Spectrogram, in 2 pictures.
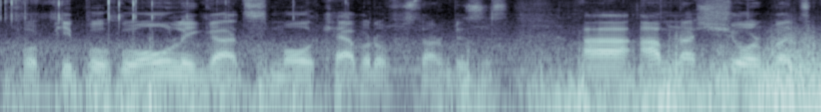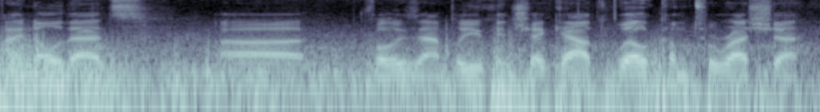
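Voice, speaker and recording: A man's voice: fairly low pitch, a little fast, hardly any pauses, very noisy. A man in his thirties, live-streaming on foot outdoors through an earbud headset mic, chatting to viewers in a rambling way with many restarts, sounding tired. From Latvia and Finland. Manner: rambling, restarts often, talks back to chat. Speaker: live-streaming travel vlogger. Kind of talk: casual live stream chat answering viewers. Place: outdoors on a city street beside a large building. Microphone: wired earbud headset, phone held at arm's length.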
